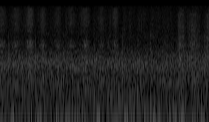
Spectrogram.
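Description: Near silence: faint background hiss with a few faint rustles.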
